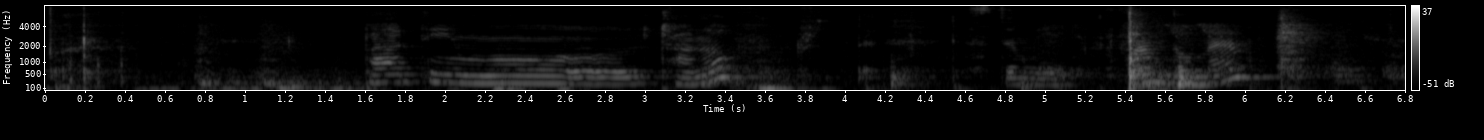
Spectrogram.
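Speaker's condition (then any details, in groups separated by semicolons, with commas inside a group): No condition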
